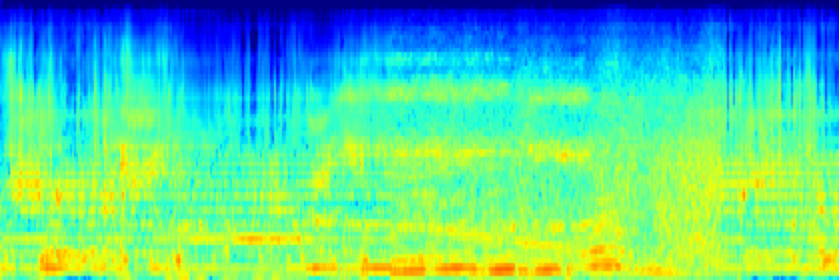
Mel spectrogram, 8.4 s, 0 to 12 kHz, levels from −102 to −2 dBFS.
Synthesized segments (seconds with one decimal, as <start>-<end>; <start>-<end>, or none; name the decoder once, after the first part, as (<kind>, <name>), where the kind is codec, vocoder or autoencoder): 0.0-3.9 (vocoder, BigVGAN v2); 7.2-8.4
